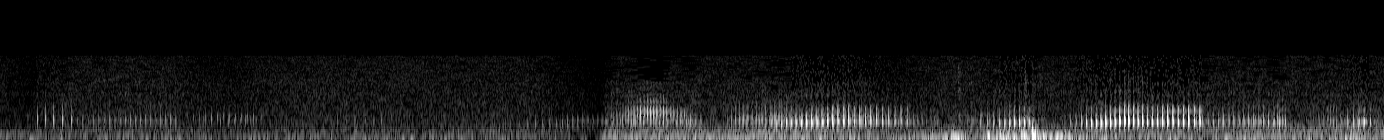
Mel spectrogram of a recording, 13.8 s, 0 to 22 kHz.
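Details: Male frogs calling while spawning on 7 March, a pair in amplexus nearby: low rattling croaks in irregular bursts, faint at first, then louder overlapping purring calls from several frogs.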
